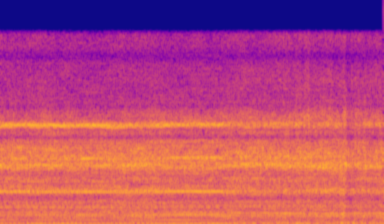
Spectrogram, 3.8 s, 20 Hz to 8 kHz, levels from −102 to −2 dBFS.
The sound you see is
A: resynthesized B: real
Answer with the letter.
A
